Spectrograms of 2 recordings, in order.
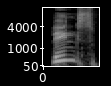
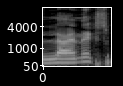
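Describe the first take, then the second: First: The first vowel sounds like 'ih'. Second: The first vowel sounds like 'eye'. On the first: The speaker calls it right. "इसको पढ़ते हैं हम लोग लिंक्स पढ़ते हैं" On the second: The speaker calls it wrong. "But इसको लाइनेक्स नहीं बोला जाता"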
